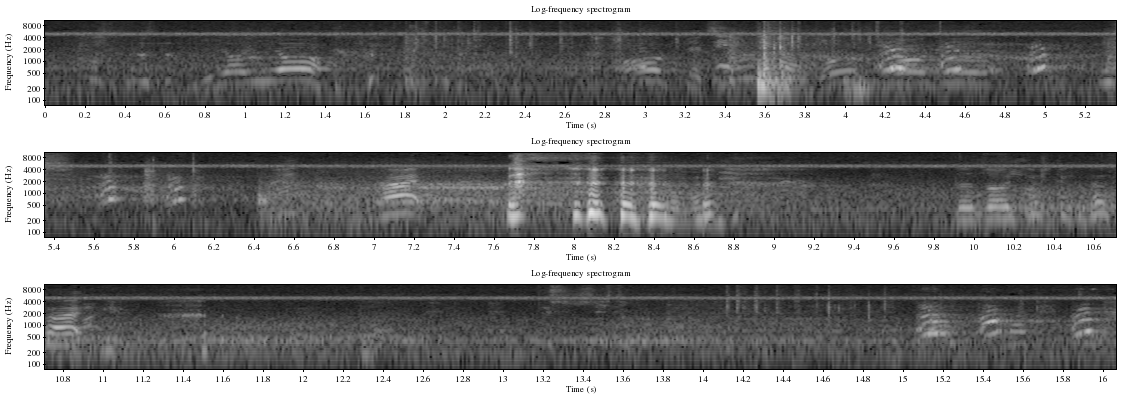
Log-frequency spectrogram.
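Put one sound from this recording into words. A young woman calls out encouragingly to a dog, outdoors.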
